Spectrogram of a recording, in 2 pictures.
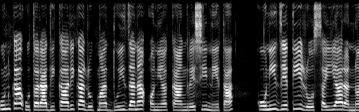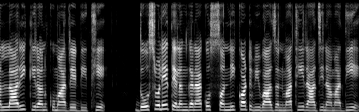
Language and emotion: Nepali, neutral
